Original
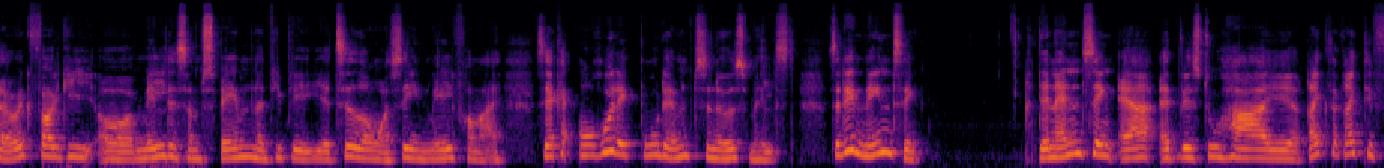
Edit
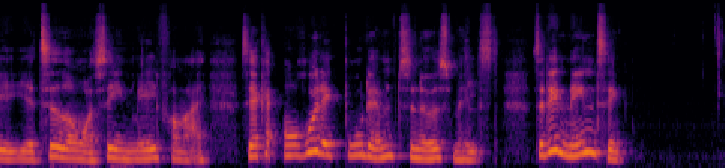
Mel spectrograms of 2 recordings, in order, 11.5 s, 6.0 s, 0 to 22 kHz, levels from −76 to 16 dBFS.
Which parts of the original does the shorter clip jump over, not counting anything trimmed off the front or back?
none

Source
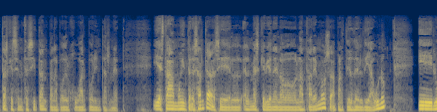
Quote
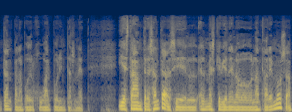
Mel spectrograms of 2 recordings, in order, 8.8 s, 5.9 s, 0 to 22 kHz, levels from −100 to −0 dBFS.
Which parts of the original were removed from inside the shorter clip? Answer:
0:03.5-0:03.7

